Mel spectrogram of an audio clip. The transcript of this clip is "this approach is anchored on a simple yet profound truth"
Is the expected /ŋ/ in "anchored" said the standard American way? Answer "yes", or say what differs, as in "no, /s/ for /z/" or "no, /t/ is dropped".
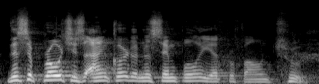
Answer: yes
